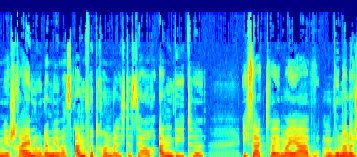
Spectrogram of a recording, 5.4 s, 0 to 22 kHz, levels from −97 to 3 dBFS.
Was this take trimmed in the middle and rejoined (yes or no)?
no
